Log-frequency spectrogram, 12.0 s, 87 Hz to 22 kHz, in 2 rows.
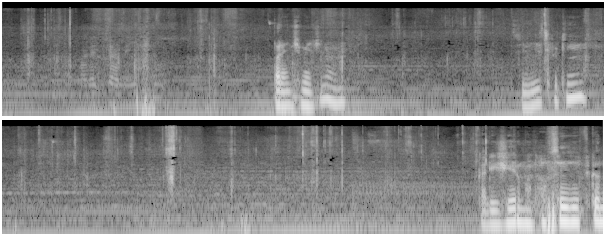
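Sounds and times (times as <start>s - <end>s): crackle underfoot: 0.0s - 12.0s
footsteps on grass: 0.0s - 12.0s
low droning background music: 0.0s - 12.0s.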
